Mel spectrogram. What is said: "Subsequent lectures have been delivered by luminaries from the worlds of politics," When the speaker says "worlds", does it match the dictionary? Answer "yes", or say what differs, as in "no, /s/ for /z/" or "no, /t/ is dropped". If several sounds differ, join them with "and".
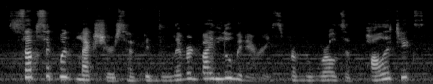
yes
